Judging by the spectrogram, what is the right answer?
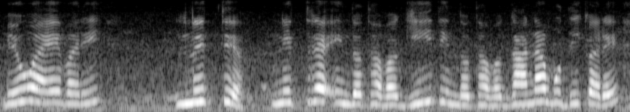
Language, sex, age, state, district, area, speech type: Sindhi, female, 30-45, Maharashtra, Mumbai Suburban, urban, spontaneous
